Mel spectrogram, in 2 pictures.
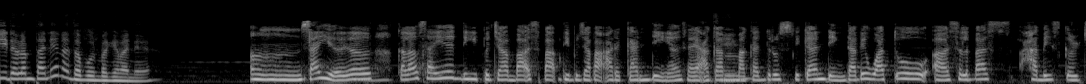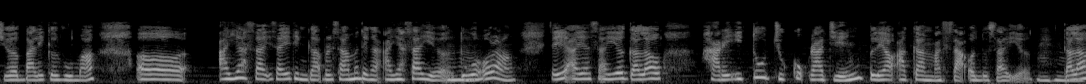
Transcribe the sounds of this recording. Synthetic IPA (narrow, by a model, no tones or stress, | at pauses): didalamt̪alianat̪awp̬ʊnbaɡajmana | ʔəmsajəkalawsajadipəd͡ʒabat̪səbap̚dibəd͡ʒaba̰ʔ̪adakandɪŋasajaʔakanmãkant̪əɾʊsdikandɪŋt̪apiwak̚t̪uəsələbashabɪskərd͡ʒabalɪkːəɾumahʔə | ʔajahsajsajat̪iŋɡaʔ̚bərsamãdəŋanʔajahsajəduəoɾaŋd͡ʒadiʔajahsajəkalawhaɾiːt̪ut͡ʃukʊp̚rad͡ʒɪnb̥əliawʔa̰kanmãsa̰ʔunt̪ʊʔsaja̰kala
